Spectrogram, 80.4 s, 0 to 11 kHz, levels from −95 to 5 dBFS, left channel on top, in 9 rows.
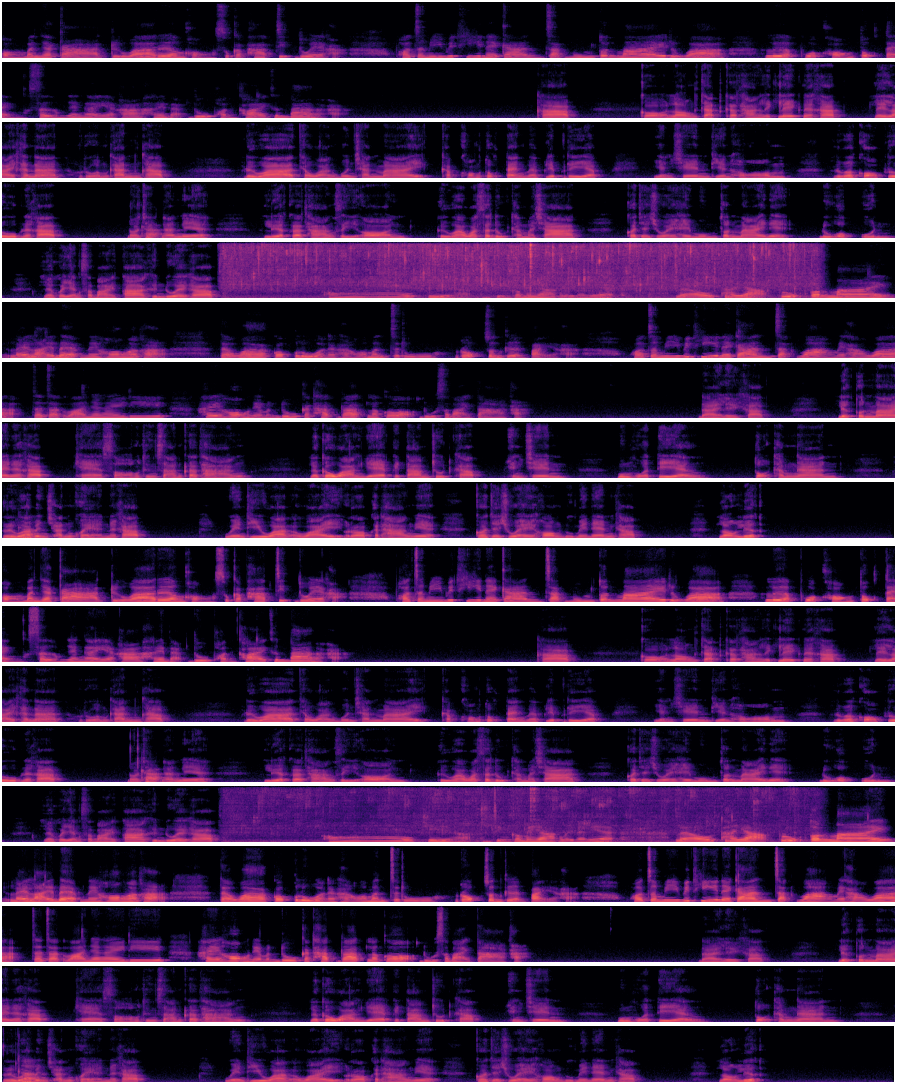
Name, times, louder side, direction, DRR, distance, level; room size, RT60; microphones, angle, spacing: voice 1, 0.0-12.3 28.2-28.6 38.9-58.8 71.6-71.9, right 4 dB, 75° right, 0.9 m, -36 dB
voice 2, 14.3-14.6 15.3-17.3 17.7-19.5 20.3-23.8 24.4-27.4 28.1-28.9 29.4-30.8 31.2-32.5 33.0-34.7 35.0-35.7 36.1-37.9 60.6-61.2 62.0-63.0 63.3-65.0 65.6-67.3 67.6-68.2 68.7-69.6 70.0-70.9 71.5-72.8 73.7-75.8 76.2-77.8 78.4-79.1, left 2 dB, 15° left, 0.7 m, -37 dB
Frying (food), 37.9-43.9, left 10 dB, 75° left, 1.4 m, -43 dB
Bass guitar, 40.1-46.4, right 1 dB, 35° left, 2.1 m, -66 dB
8.2 x 6.8 x 2.4 m
head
